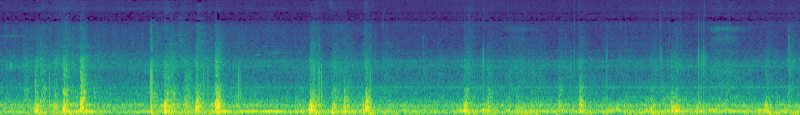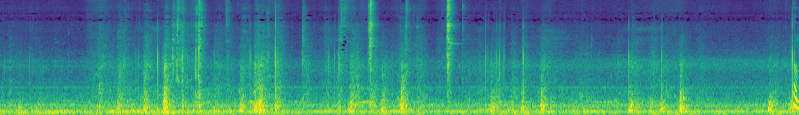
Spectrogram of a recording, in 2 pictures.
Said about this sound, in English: There's a fast train going through.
